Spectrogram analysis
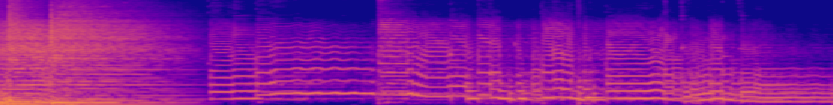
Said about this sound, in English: You know, growing up a metalhead and then just getting into these kind of more subtle guitar tones. I just love it. It's fun. It's beautiful.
